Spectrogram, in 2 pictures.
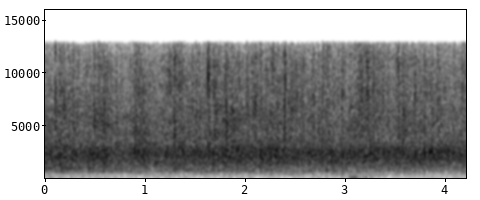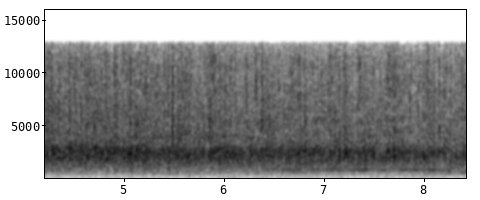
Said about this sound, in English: Oh, come on, let's clap our hands and praise Jesus.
